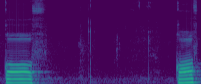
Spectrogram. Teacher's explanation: कफ जबान के गले की तरफ हलक की तरफ वाले हिस्से पे कफ अदा होगा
